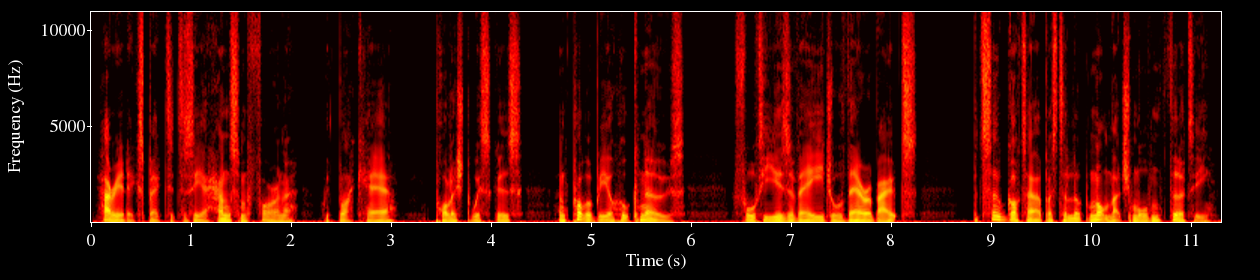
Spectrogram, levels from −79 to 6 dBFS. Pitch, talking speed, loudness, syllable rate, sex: 90 Hz, 185 wpm, -24 LUFS, 5.9 syllables/s, male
